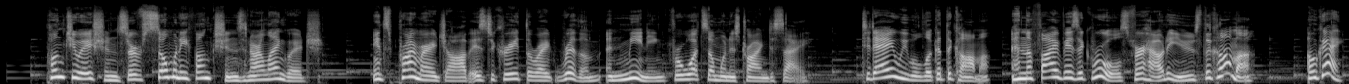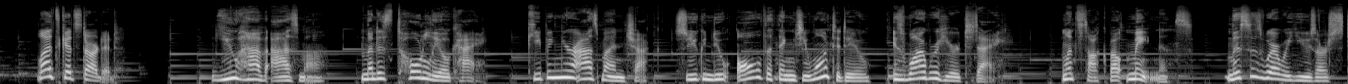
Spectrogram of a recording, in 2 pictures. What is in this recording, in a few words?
E Learning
